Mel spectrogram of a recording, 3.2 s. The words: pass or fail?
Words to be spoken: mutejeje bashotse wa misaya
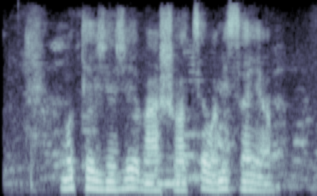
pass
